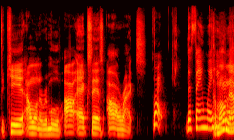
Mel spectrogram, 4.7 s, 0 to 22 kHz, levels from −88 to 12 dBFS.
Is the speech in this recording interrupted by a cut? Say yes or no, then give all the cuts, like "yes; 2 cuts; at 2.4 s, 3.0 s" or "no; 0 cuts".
yes; 1 cut; at 3.0 s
